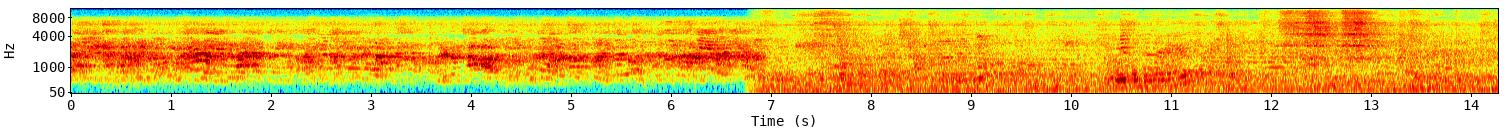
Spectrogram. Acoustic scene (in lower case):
crowded indoor space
